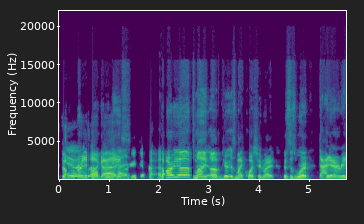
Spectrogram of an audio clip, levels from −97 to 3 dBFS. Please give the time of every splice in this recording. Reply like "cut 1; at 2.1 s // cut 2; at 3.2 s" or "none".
cut 1; at 2.7 s

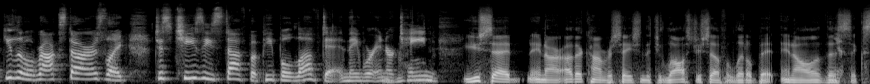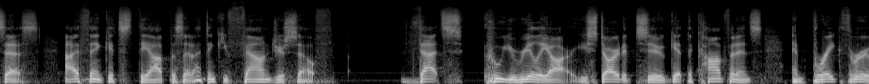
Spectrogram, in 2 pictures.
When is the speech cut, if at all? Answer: cut 1; at 4.6 s // cut 2; at 9.3 s // cut 3; at 12.2 s

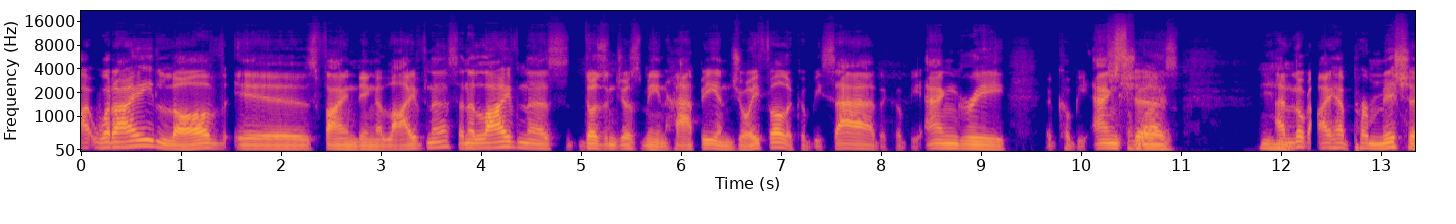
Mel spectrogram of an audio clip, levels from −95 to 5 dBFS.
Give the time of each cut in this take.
none

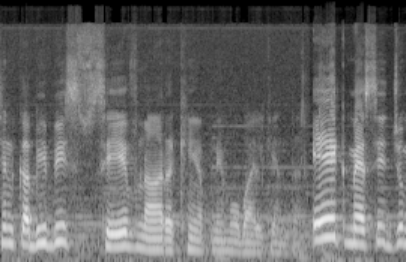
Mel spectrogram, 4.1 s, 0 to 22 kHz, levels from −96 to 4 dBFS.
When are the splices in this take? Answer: cut 1; at 3.1 s

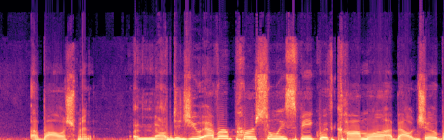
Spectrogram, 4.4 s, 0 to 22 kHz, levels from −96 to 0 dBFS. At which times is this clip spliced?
cut 1; at 1.7 s

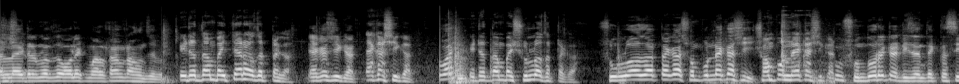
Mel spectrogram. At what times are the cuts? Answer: cut 1; at 1.7 s // cut 2; at 4.4 s // cut 3; at 8.3 s

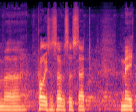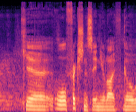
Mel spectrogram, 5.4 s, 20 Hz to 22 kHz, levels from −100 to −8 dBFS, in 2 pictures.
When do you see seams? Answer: cut 1; at 3.8 s

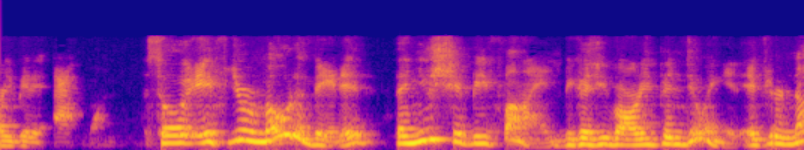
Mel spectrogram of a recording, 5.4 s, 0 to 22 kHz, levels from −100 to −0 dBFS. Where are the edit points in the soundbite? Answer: cut 1; at 0.9 s // cut 2; at 2.5 s

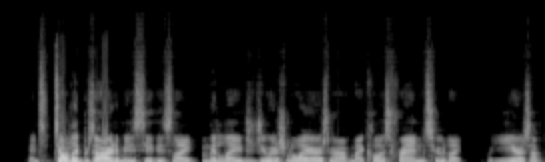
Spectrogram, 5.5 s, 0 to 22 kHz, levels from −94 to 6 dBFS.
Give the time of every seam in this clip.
cut 1; at 2.0 s // cut 2; at 3.5 s

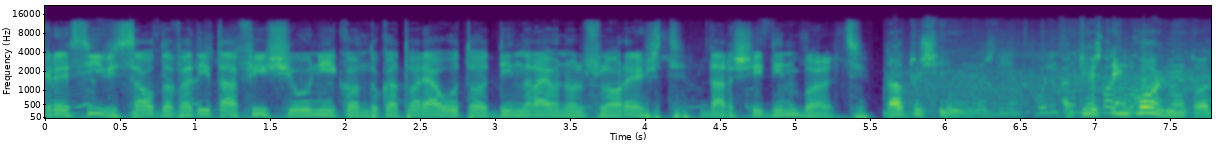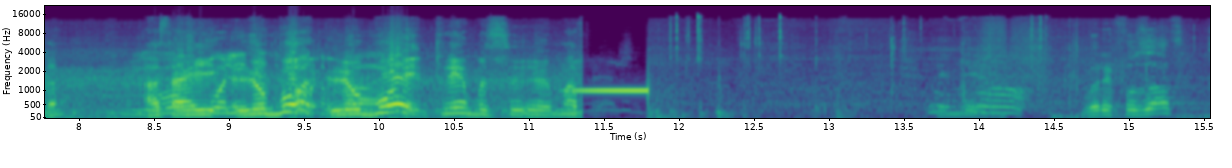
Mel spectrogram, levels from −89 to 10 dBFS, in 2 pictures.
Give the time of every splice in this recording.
cut 1; at 10.8 s

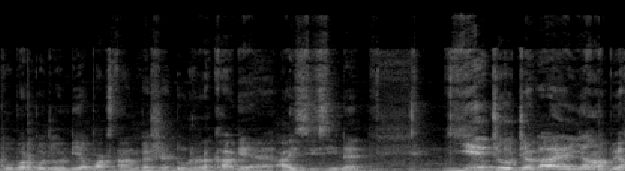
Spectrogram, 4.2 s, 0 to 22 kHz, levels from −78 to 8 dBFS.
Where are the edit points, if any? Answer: none

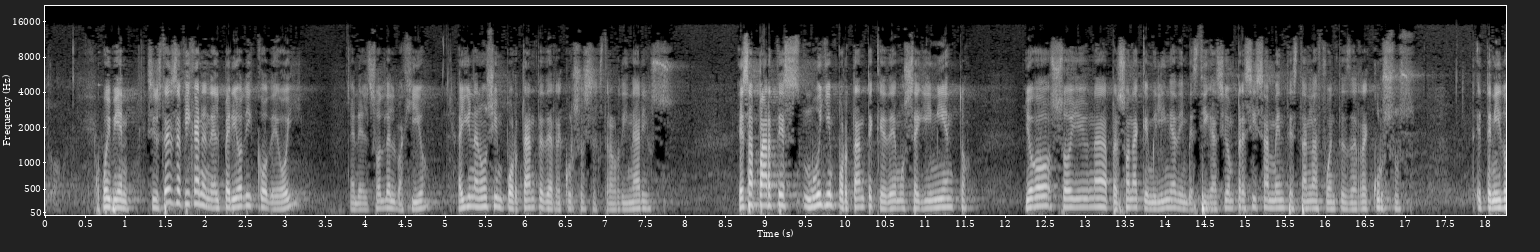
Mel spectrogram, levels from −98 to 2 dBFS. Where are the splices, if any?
none

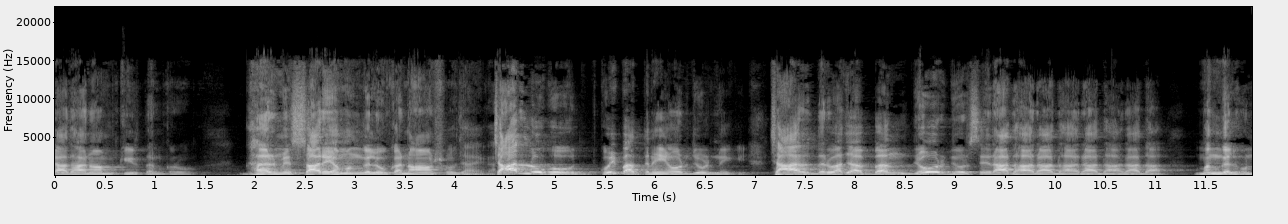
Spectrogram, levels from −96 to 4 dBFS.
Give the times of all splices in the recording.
cut 1; at 4.3 s

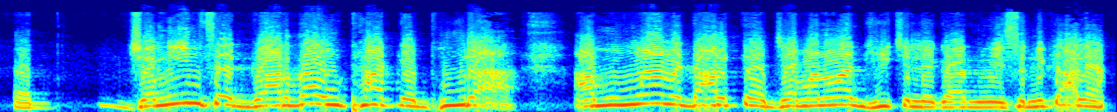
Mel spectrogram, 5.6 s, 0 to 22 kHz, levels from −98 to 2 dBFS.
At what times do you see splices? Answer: none

